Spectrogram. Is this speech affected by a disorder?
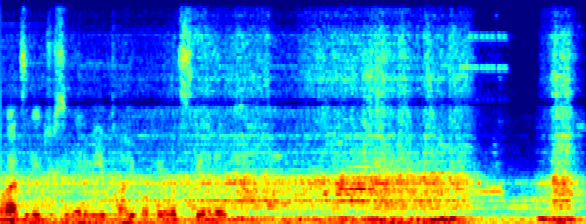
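No.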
